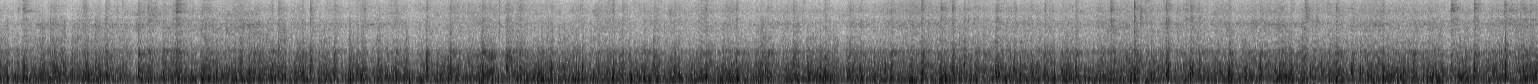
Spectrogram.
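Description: Coaches of a steam-hauled train running along the line, heard from an open carriage window: a steady rumble of wheels on rail with rhythmic clattering over the track.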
